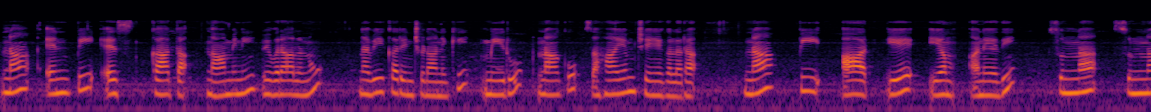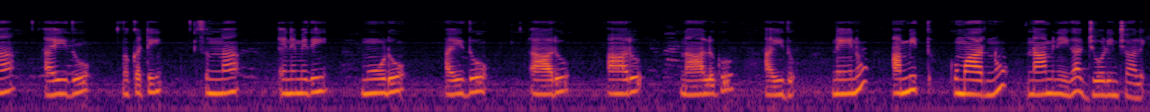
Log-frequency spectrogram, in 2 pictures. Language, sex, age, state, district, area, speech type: Telugu, female, 18-30, Andhra Pradesh, Eluru, urban, read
